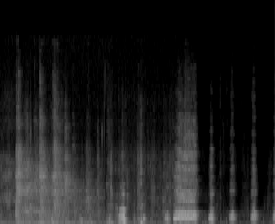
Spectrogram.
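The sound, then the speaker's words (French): Chickens cluck in a henhouse: a steady run of short, throaty clucks and squawks, with one louder, longer drawn-out call partway through, then more clipped clucks. “C'est le poulailler.”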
